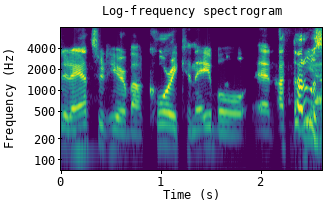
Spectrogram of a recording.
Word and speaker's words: Knebel: It's good for a broadcaster to say Knebel with the K. There's a lot of poetry in that.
